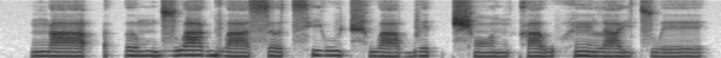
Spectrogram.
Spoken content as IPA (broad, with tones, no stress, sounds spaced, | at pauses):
ŋ a˨ ʔ | ə˧ m d͡z w a˦ ɡ w a˨˩ s ə˧ t͡sʰ j u˥˧ t͡ɕʰ w a˧ b e˦ t̚ t͡ɕʰ ɔ̃˨˩ n kʰ a˧ w h ẽ˥˧ l a˧ j t͡s w e˧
